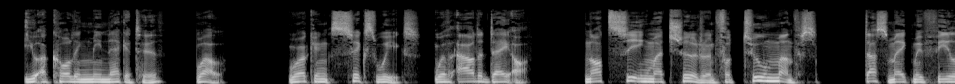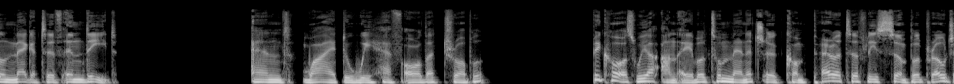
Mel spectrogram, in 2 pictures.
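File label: German, male, English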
